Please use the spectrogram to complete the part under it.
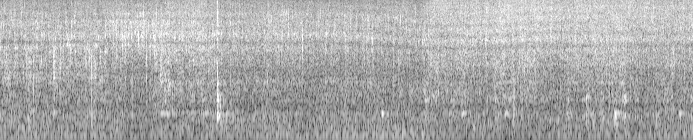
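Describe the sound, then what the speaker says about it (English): Ginger and spring onions stir-frying over high heat, a loud, steady sizzle with a constant crackle and occasional faint scrapes of stirring, no voices. "you just want to stir fry these vegetables on high"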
